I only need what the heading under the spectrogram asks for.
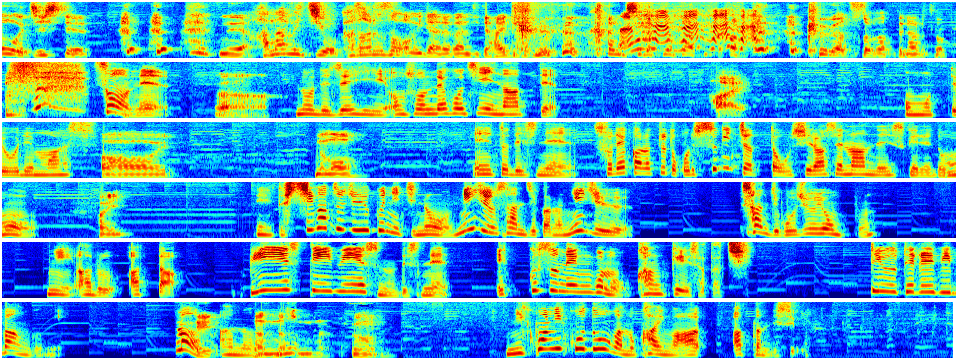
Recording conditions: video call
